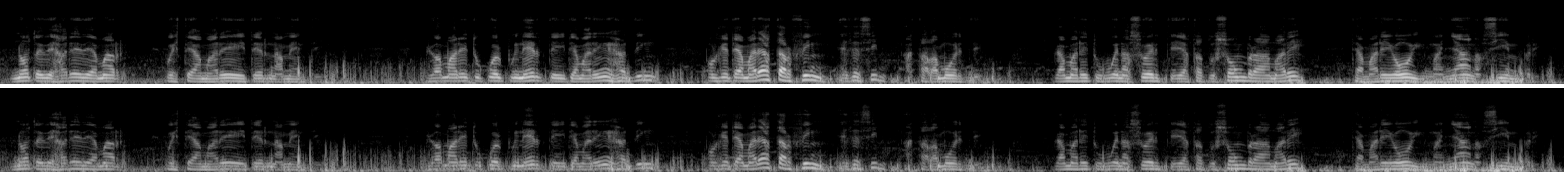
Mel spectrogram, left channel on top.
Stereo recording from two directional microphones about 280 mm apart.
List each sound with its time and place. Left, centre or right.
0.1 s speech: centre
3.3 s a sound: centre
4.3 s speech: centre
